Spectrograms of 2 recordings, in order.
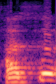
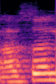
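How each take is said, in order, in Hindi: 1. नाम छोटा करके बोला जाता है, अंत में -sse के साथ। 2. नाम पूरा बोला जाता है, अंत में -san के साथ। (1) "ये इमाम हसन हुसैन के नाम को बिगाड़ना है" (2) "इमाम हसन का नाम हसन है"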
